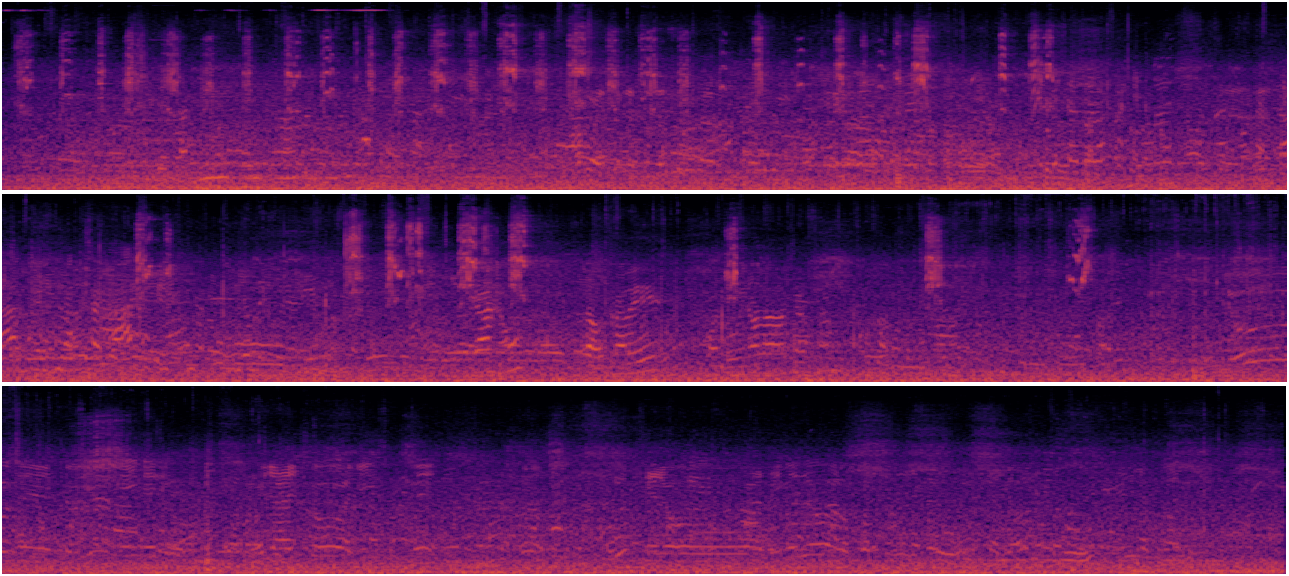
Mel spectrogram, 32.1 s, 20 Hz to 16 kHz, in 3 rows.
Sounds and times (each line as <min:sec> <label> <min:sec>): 0:00.0 symphony of exotic birds 0:09.2
0:10.8 symphony of exotic birds 0:12.3
0:13.4 symphony of exotic birds 0:15.3
0:17.6 symphony of exotic birds 0:21.2
0:22.0 symphony of exotic birds 0:22.7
